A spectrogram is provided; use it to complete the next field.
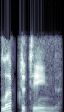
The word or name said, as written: leptotene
